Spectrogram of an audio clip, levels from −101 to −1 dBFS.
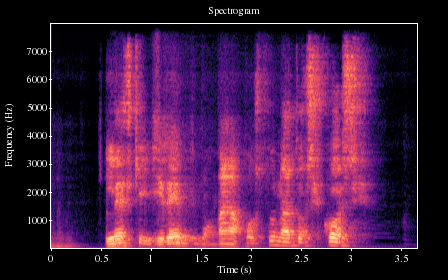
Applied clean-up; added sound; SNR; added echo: neural mask model DeepFilterNet 3.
